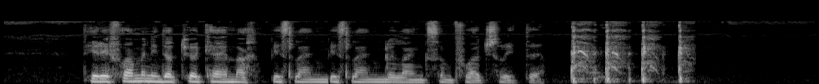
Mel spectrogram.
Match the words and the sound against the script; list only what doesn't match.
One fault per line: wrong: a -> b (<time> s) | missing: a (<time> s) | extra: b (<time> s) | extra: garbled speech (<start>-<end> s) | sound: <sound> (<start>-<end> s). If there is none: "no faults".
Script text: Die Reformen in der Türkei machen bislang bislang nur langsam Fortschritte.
sound: cough (5.7-7.0 s)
